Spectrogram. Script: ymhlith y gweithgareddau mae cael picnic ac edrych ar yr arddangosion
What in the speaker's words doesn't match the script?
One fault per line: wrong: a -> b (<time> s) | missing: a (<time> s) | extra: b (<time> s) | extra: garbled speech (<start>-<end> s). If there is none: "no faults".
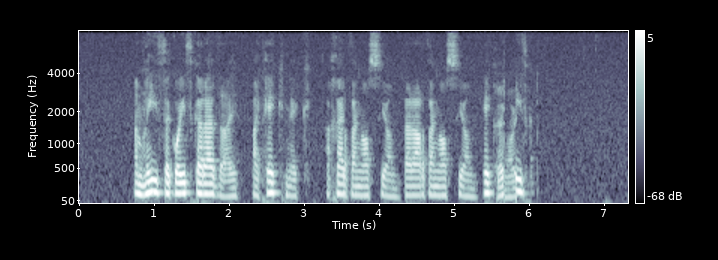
missing: cael (2.5 s)
wrong: edrych -> arddangosion (3.5 s)
extra: garbled speech (5.4-6.1 s)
